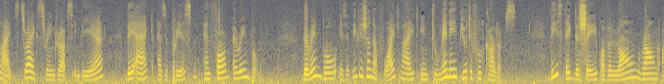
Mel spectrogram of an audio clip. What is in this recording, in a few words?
quebec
